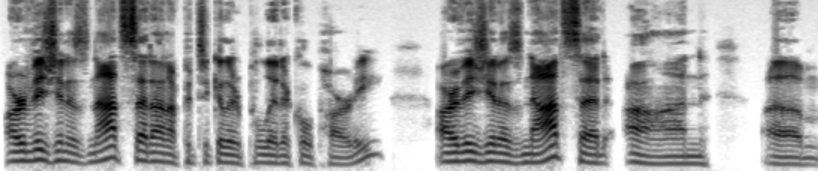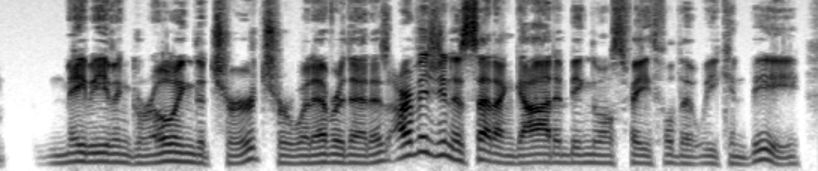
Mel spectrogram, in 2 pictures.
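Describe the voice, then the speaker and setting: A man's voice: on the low side, expressive, fairly quick, fairly bright tone, dry recording, clean studio sound. A man co-hosting a conversational podcast discussion of scripture, speaking earnestly and repeating phrases for emphasis. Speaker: podcast co-host.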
